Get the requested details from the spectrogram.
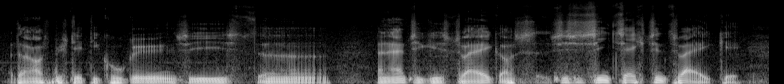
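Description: Very slow speech from a man with a very deep, low pitch, ordinary pitch variation and very even loudness, over noticeable background noise. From Austria (Vorarlberg, then Vienna). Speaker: micronation president, art project heir. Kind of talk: interview.

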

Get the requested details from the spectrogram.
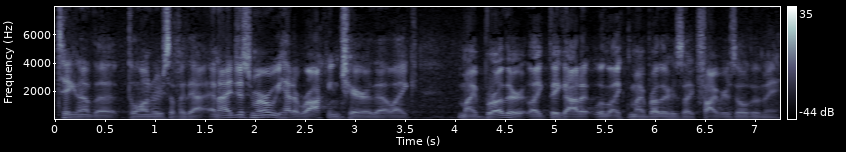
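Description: A man speaks at a very fast pace with a fairly low pitch and ordinary pitch variation. Noticeable background noise is present. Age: 30s. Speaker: musician. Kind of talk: casual chat. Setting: studio.

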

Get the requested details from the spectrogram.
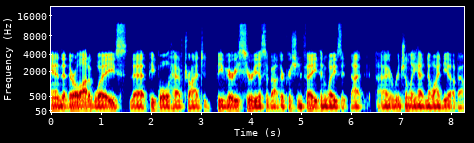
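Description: A man talks in a very deep, low pitch with a monotone, flat intonation. He leaves hardly any pauses. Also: moderate pace. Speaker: theology professor. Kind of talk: interview. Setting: video call.

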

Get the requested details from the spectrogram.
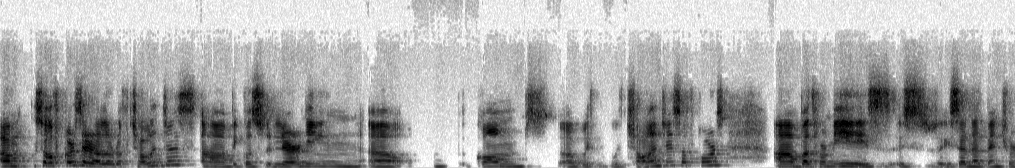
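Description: A woman talks at a moderate pace with a Spanish accent. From Colombia. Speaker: battery research engineer. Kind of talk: interview.

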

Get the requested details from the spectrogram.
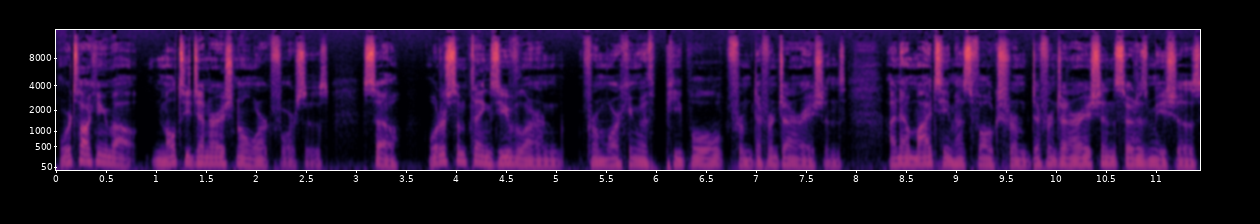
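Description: A man talks fairly quickly in a normal speaking voice, fairly low with ordinary pitch variation and very even loudness, on a very clean recording with a silent background. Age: 20s. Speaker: podcast co-host. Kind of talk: casual chat.

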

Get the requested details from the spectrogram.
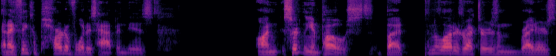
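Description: A man's normal speaking voice at a fairly high pitch with lively intonation, on a very clean recording with a silent background. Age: 50s. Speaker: picture editor. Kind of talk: interview conversation.

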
